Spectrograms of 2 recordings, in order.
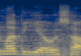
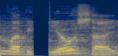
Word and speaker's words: Leviosa: She explained that when saying when Leviosa, you should not pronounce leviosa with an open a sound at the end, but rather with a schwa sound.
